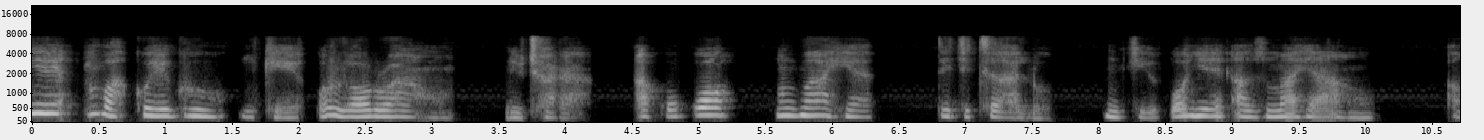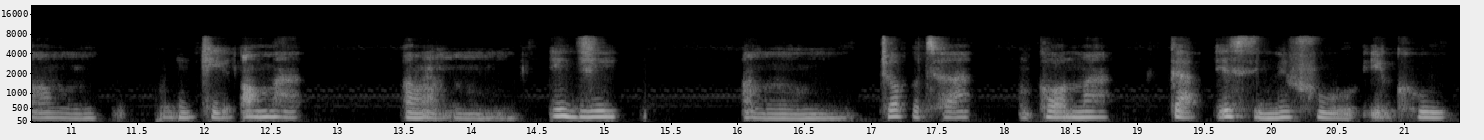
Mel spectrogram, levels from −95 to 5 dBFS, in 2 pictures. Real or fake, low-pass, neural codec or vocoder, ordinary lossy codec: fake; 7.2 kHz; codec, 16 kHz in and 24 kHz out, 0.8 kbps, FocalCodec, streaming, 65536 codes; none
